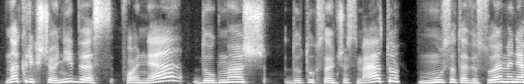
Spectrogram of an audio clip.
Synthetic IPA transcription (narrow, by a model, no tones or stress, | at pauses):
nɐkɾʲɪkʃʲt͡ʃʲoːnʲiːbʲeːsfoːnʲɛd̪ɐʊɡmɐʃd̪ʊt̪uːkst̪ɐnʲt͡ʃʲʊsmʲæːt̪uː | muːsʊt̪ɐʋʲɪsuɔmʲɛnʲeː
